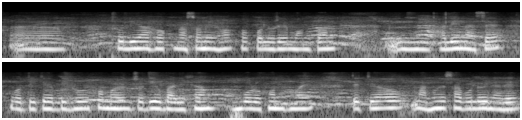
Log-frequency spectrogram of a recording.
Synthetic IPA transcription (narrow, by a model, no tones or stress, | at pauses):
tʰulijaɦɔk̚nasɔmiɦɔkxɔkɔlʊɹɛmɔnkan | tʰalinasɛ | ɡotikɛbiɦuɹxɔmɔjɔtzodiʊbaɹixʰambɔɹuxʰɔnɦɔjtetijaʊmanuɛsabɔlojnaɹɛ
